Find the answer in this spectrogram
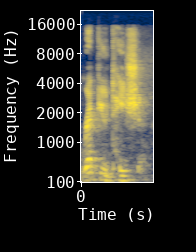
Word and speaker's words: reputation: Unfortunately means like bad, unlucky, unluckily damage a professional reputation. Look at the word. Hello, ticker. Hello, Eigor. So, reputation. Rew tun. Four syllables. Reputation. Emphasis goes on the third syllable.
